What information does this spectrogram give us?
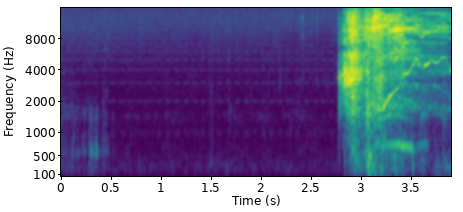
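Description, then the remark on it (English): After a stretch of near silence, a loud, raspy burp erupts and rolls on for over a second, harsh and gurgling with a wet, throaty edge. “Got a little burp there.”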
